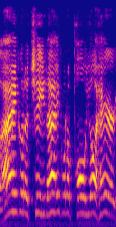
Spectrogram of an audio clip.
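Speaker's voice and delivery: playful, high-pitched mocking jeer. Retelling how he yelled from the ring holding the ropes up, retelling a mocking taunt. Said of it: "just fucking mocking me".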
